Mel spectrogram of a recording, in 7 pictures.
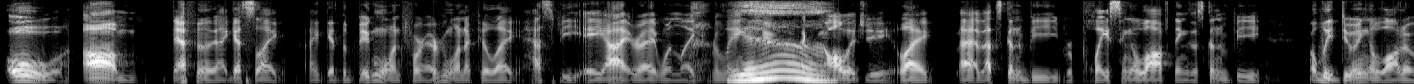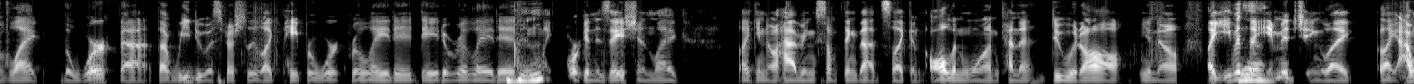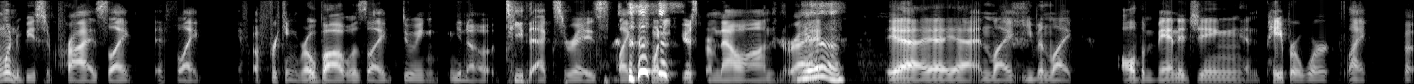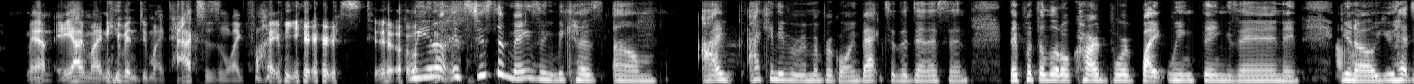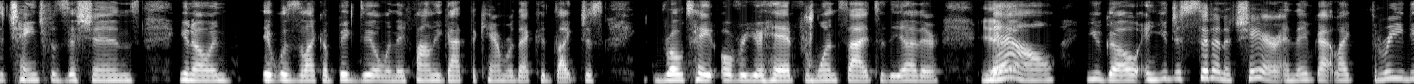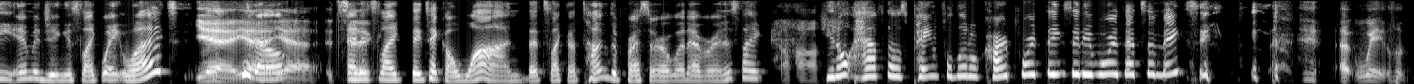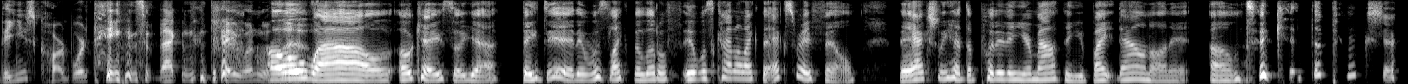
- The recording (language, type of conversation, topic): English, unstructured, What changes or milestones do you hope to experience in the next few years?
- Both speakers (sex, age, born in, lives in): female, 55-59, United States, United States; male, 20-24, United States, United States
- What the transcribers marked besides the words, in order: drawn out: "Yeah"; tapping; other background noise; laugh; laughing while speaking: "even"; laughing while speaking: "five years, too"; laughing while speaking: "amazing"; chuckle; laugh; laughing while speaking: "things"; laughing while speaking: "day?"; laughing while speaking: "to get the picture"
